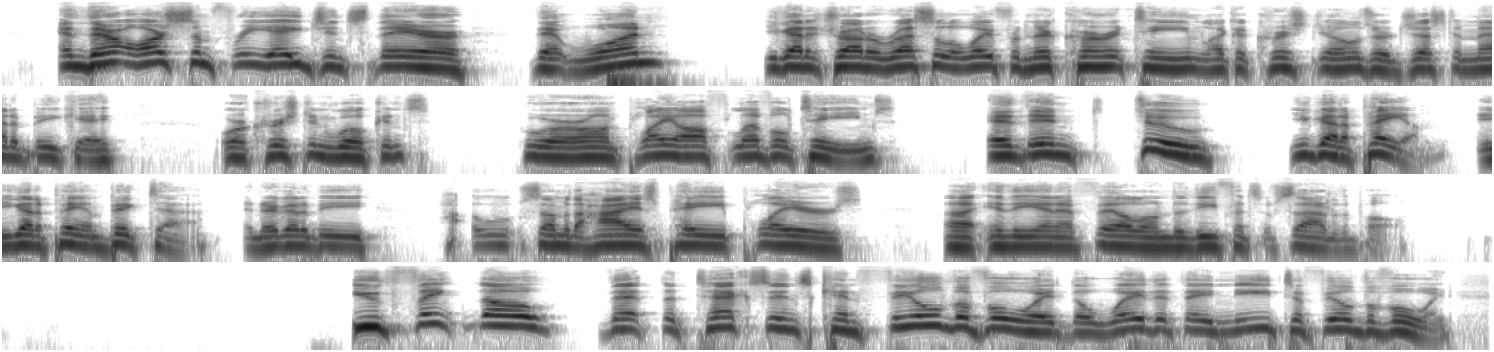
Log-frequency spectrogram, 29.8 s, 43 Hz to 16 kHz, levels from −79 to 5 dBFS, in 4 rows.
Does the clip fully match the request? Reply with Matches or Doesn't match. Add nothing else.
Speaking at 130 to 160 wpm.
Doesn't match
